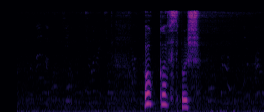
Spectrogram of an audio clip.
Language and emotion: Russian, neutral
